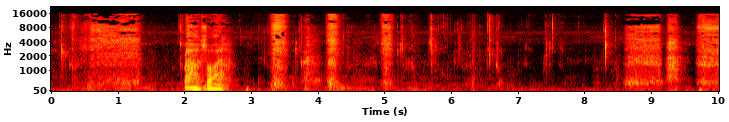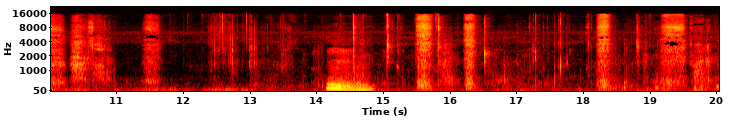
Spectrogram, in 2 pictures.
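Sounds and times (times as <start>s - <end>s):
person chewing food: 0.0s - 2.0s, 2.8s - 8.6s, 12.2s - 19.6s.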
